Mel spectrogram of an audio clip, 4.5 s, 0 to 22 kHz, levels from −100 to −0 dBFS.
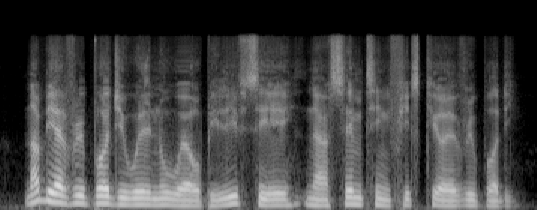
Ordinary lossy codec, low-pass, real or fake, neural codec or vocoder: none; 10.8 kHz; fake; codec, 16 kHz in and 24 kHz out, 0.6 kbps, FocalCodec, streaming, 2048 codes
